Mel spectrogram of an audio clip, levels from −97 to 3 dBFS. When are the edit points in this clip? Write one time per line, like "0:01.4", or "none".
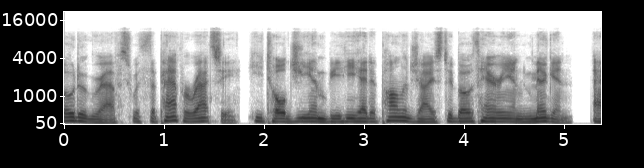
0:01.8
